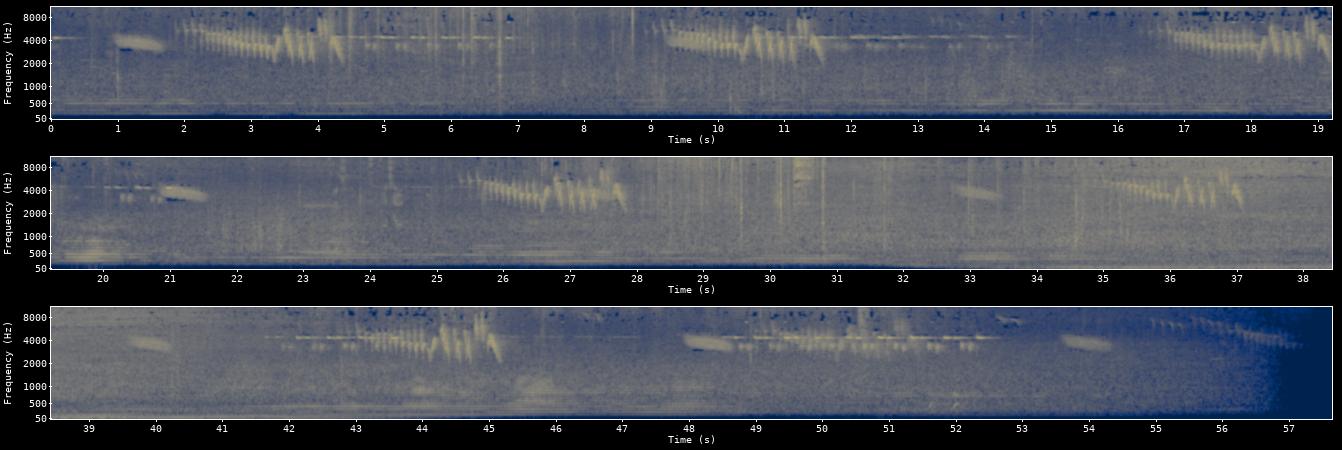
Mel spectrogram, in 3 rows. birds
32.6s 38.6s

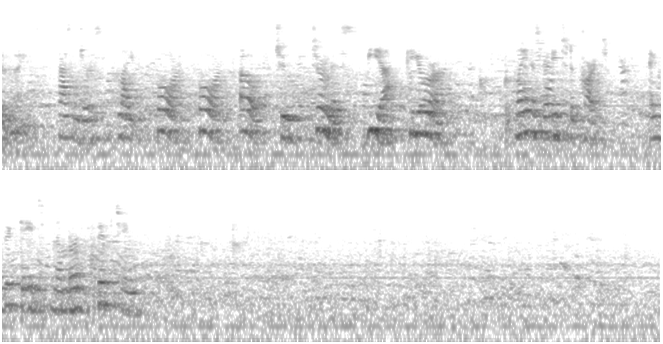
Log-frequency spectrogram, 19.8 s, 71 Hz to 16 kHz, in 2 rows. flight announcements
0.0s 7.0s, 7.6s 12.2s

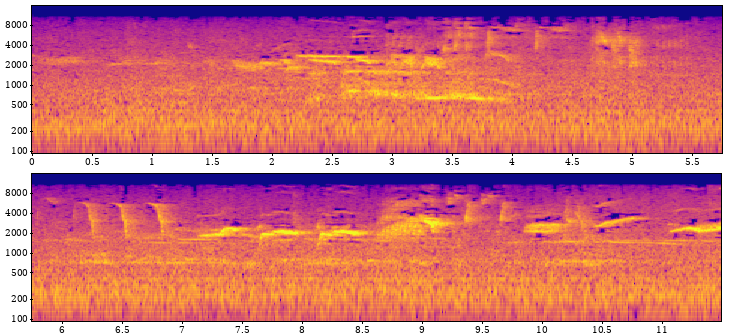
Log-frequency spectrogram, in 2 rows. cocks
2.0s 4.2s

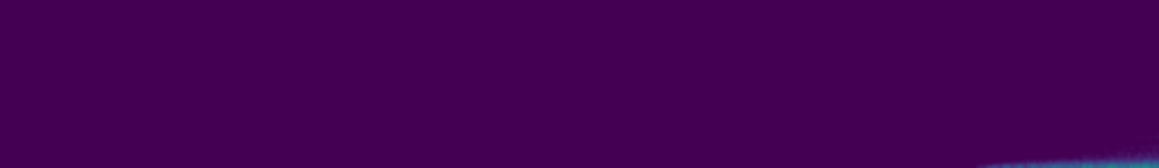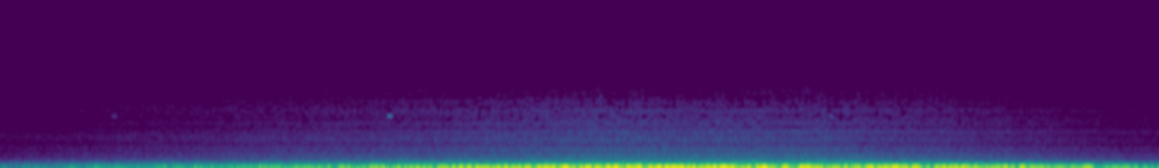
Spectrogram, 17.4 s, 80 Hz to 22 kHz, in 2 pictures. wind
7.4s 17.3s

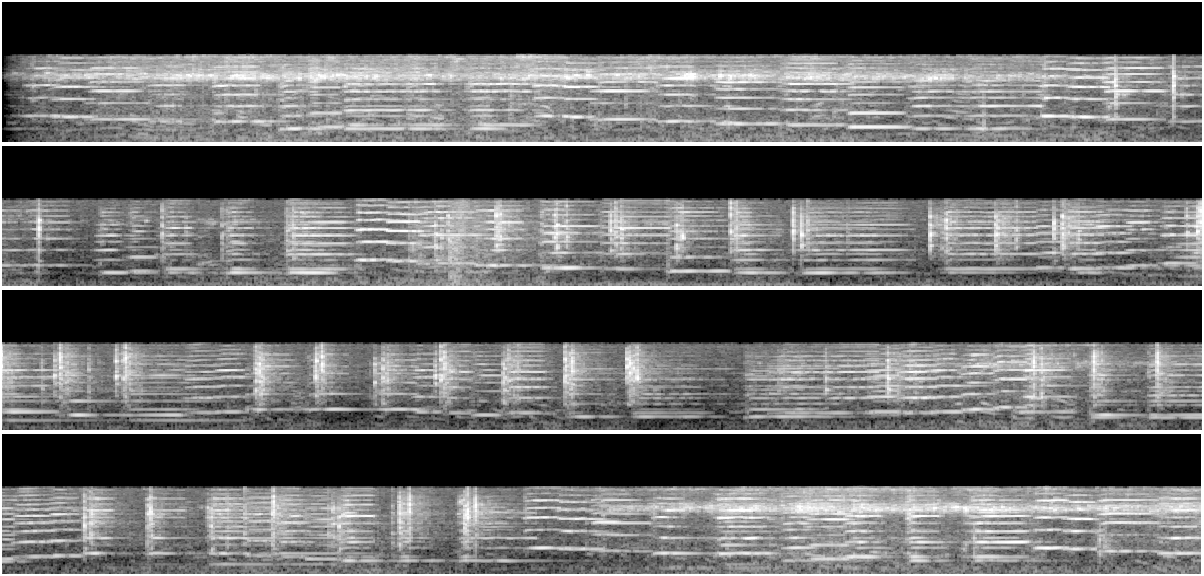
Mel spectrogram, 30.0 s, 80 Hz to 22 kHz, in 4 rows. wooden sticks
6.9s 29.9s

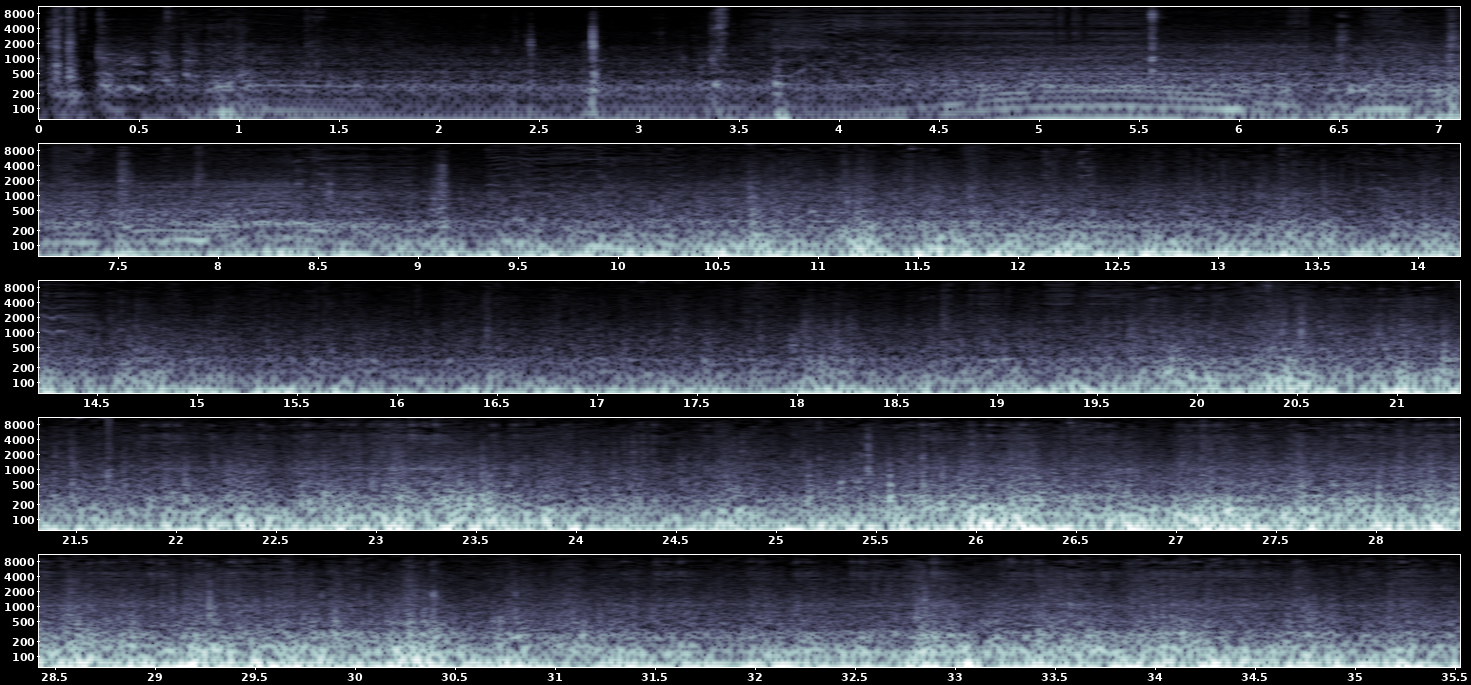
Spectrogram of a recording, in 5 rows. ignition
0.0s 27.8s

